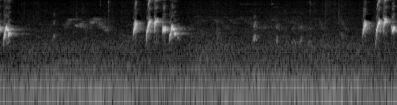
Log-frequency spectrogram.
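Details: Red-whiskered bulbul training song in the riek, double and lak wai styles. Short bursts of clear, fluty chirped notes come in three brief phrases separated by quiet pauses.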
